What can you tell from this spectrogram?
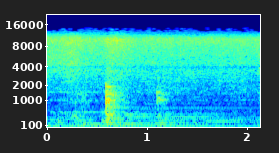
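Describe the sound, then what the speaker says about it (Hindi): A sprouts salad with finely chopped tomato and capsicum is mixed with a spoon, producing a couple of brief scraping stirs over a steady background hiss. "अब इन सबको अच्छे से मिक्स कर लेंगे।"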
